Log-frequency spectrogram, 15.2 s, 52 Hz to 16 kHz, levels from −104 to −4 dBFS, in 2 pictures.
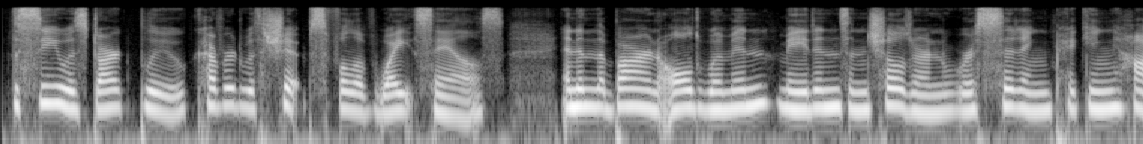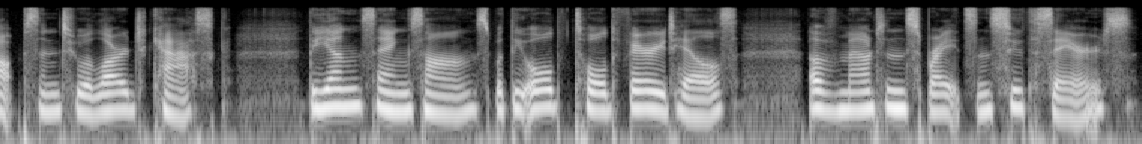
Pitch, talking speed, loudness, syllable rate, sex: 205 Hz, 175 wpm, -17 LUFS, 4.4 syllables/s, female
